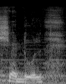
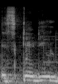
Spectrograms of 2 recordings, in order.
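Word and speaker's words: schedule: जी हाँ, शेड्यूल जो अपना टाइम टेबल बनाते हैं इसको हम ब्रिटिश इंग्लिश में बोलते हैं शेड्यूल, लेकिन अमेरिकन इंग्लिश में इसका प्रोनाउंसिएशन चेंज हो जाता है, स्पेलिंग सेम रहती है, इसको स्केड्यूल बोला जाता है।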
